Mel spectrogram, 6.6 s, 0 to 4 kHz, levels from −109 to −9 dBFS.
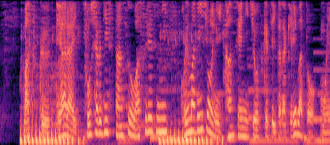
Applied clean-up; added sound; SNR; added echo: classical method log-MMSE.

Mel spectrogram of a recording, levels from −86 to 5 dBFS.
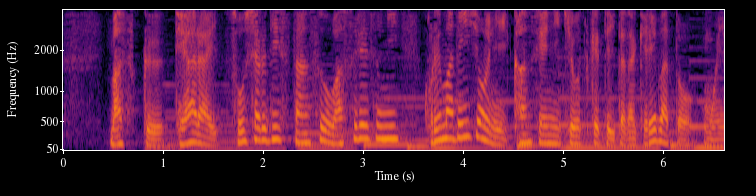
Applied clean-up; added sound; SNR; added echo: none; none; none; none.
